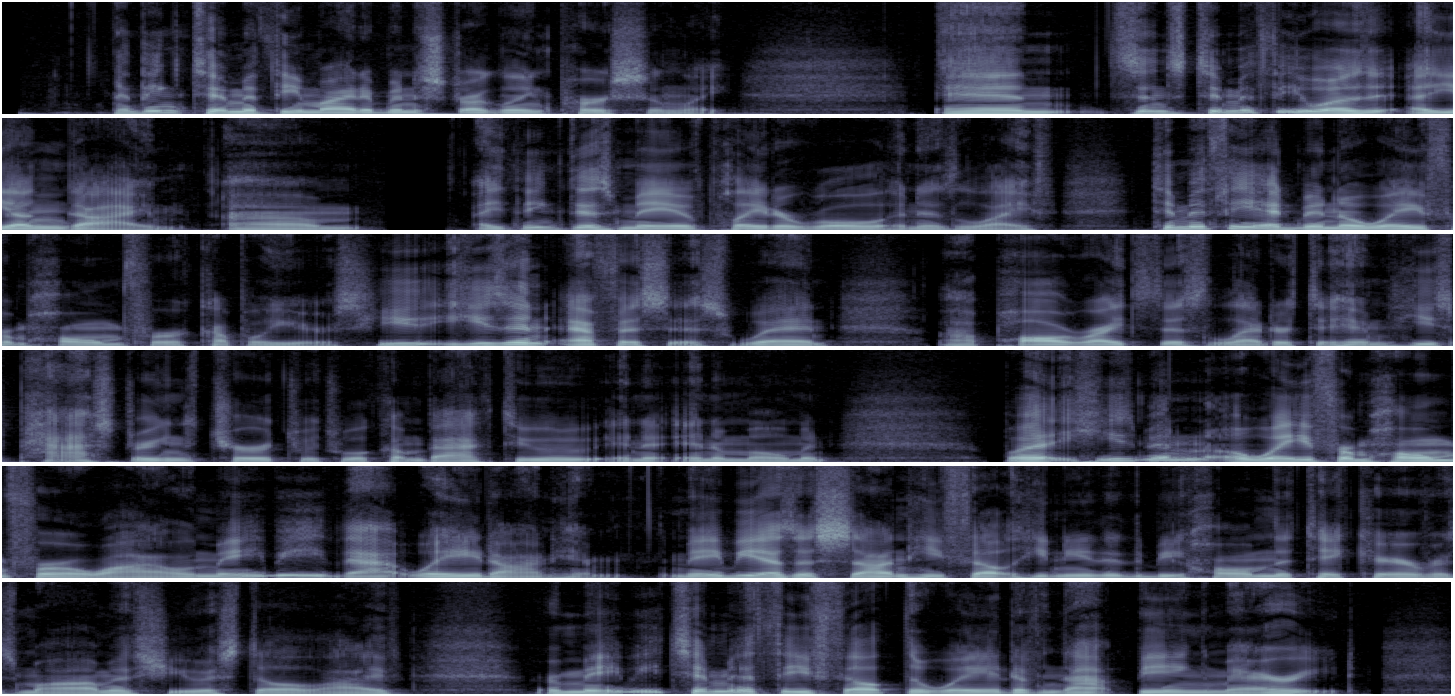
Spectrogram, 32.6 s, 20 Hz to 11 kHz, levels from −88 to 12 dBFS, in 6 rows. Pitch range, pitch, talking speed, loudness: 100-125 Hz, 110 Hz, 200 wpm, -24 LUFS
